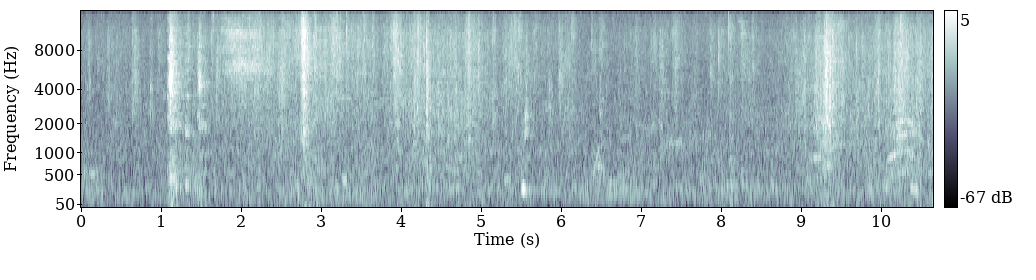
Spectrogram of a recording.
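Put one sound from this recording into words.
Newspaper pages rustle.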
